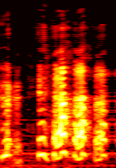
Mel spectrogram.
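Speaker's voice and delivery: high squeaky giggle. Real, not acted. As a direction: giggle in a cartoon voice. Laughs after panic.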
